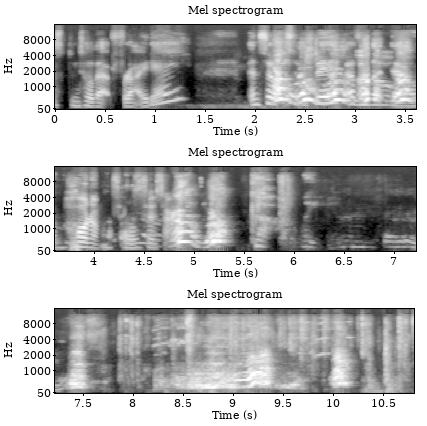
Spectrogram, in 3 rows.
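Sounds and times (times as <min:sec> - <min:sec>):
speech: 0:00.0 - 0:10.6
dogs barking at car door outside: 0:02.1 - 0:03.7, 0:04.7 - 0:05.5, 0:07.3 - 0:10.3.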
